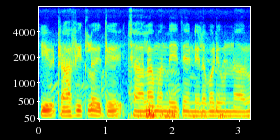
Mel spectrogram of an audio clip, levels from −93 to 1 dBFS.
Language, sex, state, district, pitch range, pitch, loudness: Telugu, male, Andhra Pradesh, Sri Satya Sai, 110-120 Hz, 115 Hz, -21 LUFS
